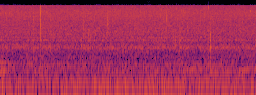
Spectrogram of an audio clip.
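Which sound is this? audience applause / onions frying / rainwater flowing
onions frying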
